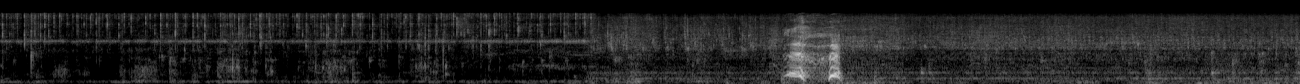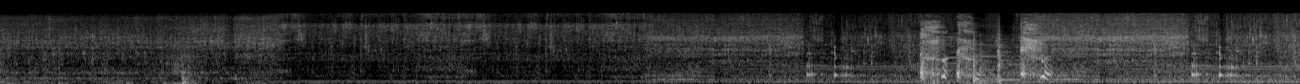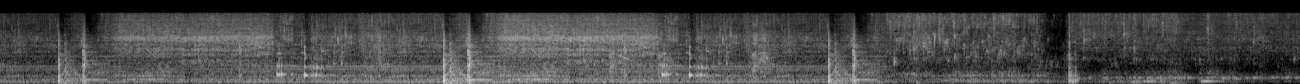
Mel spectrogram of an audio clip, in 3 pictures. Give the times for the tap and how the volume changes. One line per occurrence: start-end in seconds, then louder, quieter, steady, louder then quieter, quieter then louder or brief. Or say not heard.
0.0-38.9 louder.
